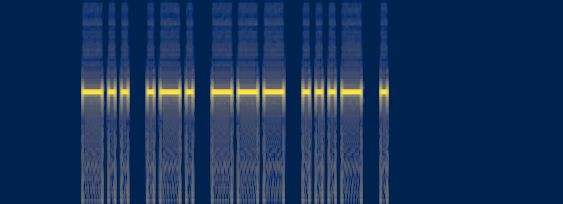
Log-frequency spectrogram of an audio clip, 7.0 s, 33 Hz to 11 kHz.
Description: Morse code, heard as a keyed tone, about 15 wpm, 800 Hz. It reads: DROVE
